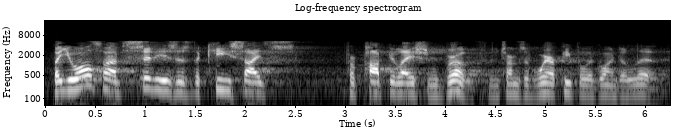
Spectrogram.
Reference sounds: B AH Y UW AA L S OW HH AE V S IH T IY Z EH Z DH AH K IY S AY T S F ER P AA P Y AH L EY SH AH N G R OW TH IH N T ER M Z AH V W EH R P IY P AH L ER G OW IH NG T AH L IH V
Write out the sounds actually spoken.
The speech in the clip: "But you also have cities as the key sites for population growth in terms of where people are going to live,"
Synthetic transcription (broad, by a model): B AH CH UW AA L S OW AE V S IH T IY Z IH Z DH AH K IY S AY T S F ER P AA P Y AH L EY SH AH N G R OW TH IH N T ER M Z AH V W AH R P IY P L ER G OW IH NG T AH L IH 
